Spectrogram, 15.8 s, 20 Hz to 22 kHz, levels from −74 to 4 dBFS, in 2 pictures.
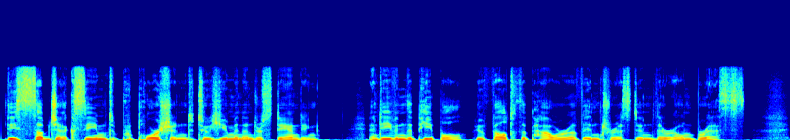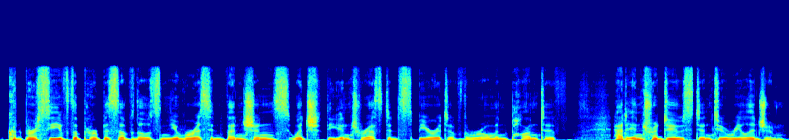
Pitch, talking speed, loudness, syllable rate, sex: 115 Hz, 155 wpm, -19 LUFS, 5.5 syllables/s, male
